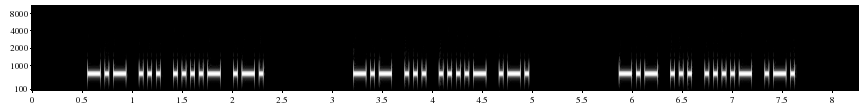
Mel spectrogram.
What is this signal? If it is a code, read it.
Morse code, heard as a keyed tone, about 28 wpm, 700 Hz. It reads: KS4R KS4R KS4R
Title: USA Call Signs - 4 Characters - Repeated 3x - 28wpm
